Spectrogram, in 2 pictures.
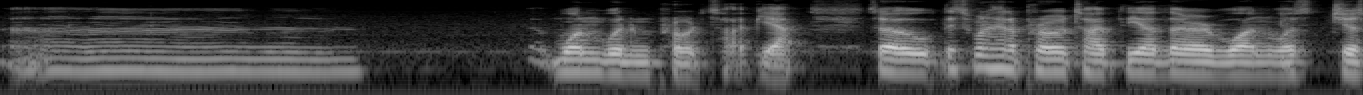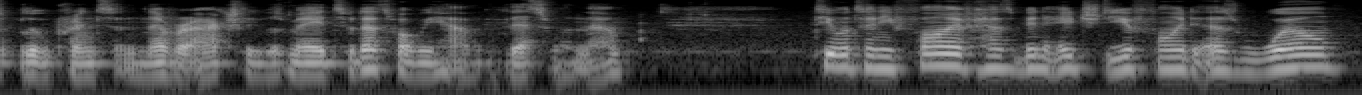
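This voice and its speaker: A young man with a head cold talks casually over his game footage, in a voice pitched right in the middle. He rambles along, stopping for ums and fixing himself as he goes. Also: normal speed. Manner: rambling, frequent ums and self-corrections. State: has a cold. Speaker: gaming video host.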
